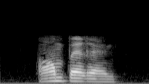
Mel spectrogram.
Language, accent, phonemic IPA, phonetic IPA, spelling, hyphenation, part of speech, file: Armenian, Eastern Armenian, /ɑmpeˈʁen/, [ɑmpeʁén], ամպեղեն, ամ‧պե‧ղեն, adjective, Hy-ամպեղեն.ogg
- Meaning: 1. made of clouds 2. very high, reaching the clouds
